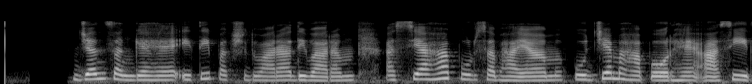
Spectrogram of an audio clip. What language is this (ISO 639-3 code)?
san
